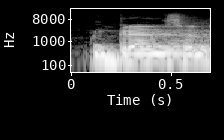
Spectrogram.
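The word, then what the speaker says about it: grandson: तो ग्रैंडसन कहते हैं, ग्रैंडसन नहीं कहते।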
